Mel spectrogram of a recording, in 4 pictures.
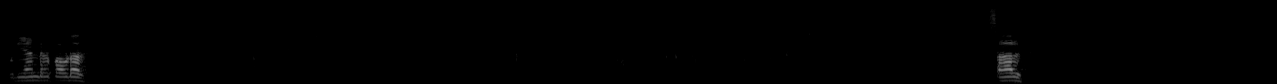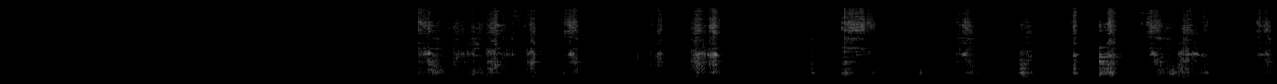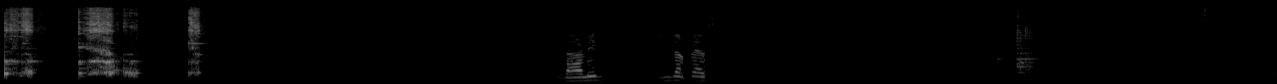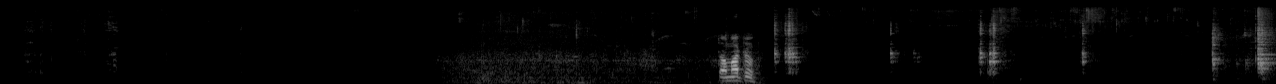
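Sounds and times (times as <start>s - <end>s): frying hiss: 0.0s - 29.9s, 37.2s - 51.0s
metal spatula scraping pan: 16.9s - 27.7s, 38.2s - 42.1s, 46.0s - 46.5s, 47.2s - 49.4s, 50.1s - 51.0s.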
